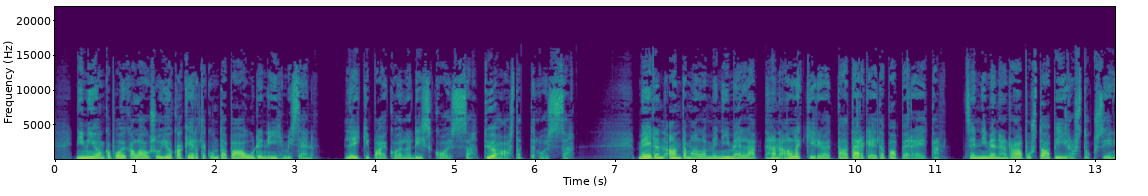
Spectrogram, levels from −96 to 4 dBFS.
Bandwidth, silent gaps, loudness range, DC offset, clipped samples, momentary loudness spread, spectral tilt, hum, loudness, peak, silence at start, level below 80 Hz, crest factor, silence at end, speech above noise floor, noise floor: 15.5 kHz; none; 5 LU; under 0.1%; under 0.1%; 12 LU; -6 dB/octave; none; -20 LUFS; 0 dBFS; 0.25 s; -64 dBFS; 20 dB; 0 s; 36 dB; -55 dBFS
